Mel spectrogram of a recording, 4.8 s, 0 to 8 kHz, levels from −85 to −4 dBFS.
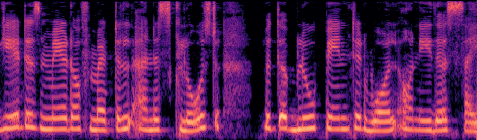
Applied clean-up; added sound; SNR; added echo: neural mask model Resemble Enhance denoiser.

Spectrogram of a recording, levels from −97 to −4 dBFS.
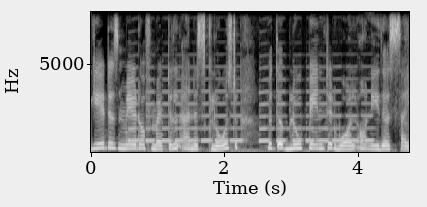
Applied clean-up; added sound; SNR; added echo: none; Wind instrument, woodwind instrument; 7 dB; none.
